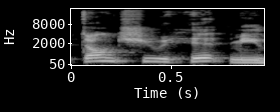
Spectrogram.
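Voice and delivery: high, sharp outburst; angry Phoenix. Acted. Jean Grey furious at Wolverine, high sharp outburst. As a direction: snap back at the man who hit her.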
